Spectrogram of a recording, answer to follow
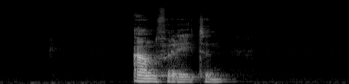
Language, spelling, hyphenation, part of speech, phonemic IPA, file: Dutch, aanvreten, aan‧vre‧ten, verb, /ˈaːnvreːtə(n)/, Nl-aanvreten.ogg
- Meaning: 1. to eat at, to damage by eating 2. to corrode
